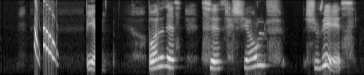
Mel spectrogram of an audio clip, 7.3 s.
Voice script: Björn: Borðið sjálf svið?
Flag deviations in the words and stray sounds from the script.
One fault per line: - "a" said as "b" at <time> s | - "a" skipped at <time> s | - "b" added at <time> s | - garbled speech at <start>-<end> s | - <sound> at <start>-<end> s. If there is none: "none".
- chirp at 0.7-1.2 s
- dropout at 1.9-2.0 s
- "þið" added at 4.1 s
